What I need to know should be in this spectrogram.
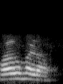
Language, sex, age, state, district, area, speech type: Odia, female, 45-60, Odisha, Sambalpur, rural, conversation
